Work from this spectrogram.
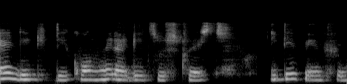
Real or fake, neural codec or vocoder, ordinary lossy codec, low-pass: fake; codec, 24 kHz, 1 kbps, SNAC; none; 7.2 kHz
